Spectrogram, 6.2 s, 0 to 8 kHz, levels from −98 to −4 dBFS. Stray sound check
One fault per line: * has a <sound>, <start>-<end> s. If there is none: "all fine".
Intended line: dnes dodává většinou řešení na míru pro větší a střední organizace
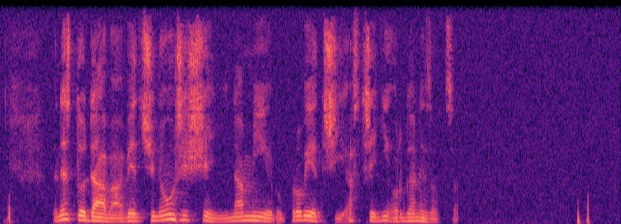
all fine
